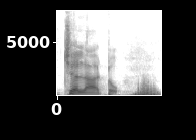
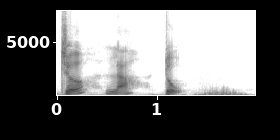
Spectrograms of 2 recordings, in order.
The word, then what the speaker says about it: gelato: It is an Italian style ice cream and it is pronounced as gelato. Okay, gelato.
